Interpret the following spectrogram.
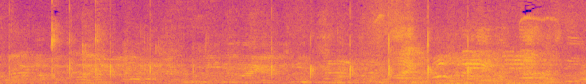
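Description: Players shouting and calling to each other on an open football pitch during play, with a few short sharp knocks among the voices.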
